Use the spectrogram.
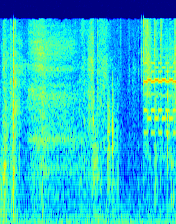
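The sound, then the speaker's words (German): A telephone rings with a high, shrill electronic trill, broken into short bursts and ending in a sustained warbling tone. No one speaks over it. “Oh, das meinte ich natürlich nicht mit klingeln.”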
